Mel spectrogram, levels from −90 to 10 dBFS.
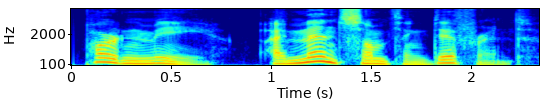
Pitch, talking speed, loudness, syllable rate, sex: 145 Hz, 155 wpm, -18 LUFS, 5.7 syllables/s, male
